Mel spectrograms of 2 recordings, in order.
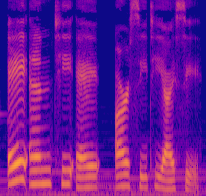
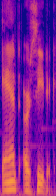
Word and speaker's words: Antarctic: The common mistake is dropping the first c. It should be antaredic. You need to hear that k sound after the first t. Antaric, not antarctic. Exactly. Get that arc in there.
